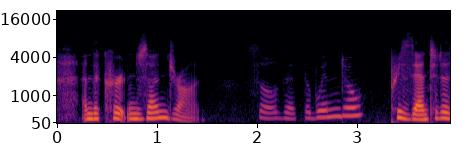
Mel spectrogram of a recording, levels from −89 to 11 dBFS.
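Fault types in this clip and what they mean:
No system faults can be heard: the background noise belongs to the room, and the level changes around 1 s and again near 2.5 s come from the talker moving relative to the microphone, not from the recording chain.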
